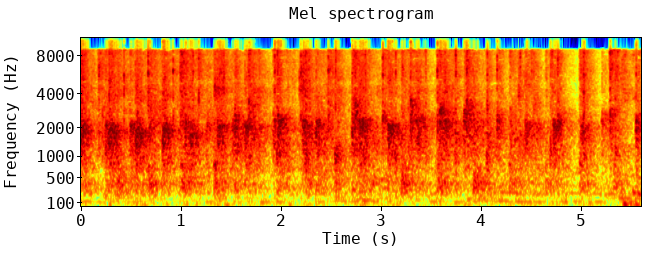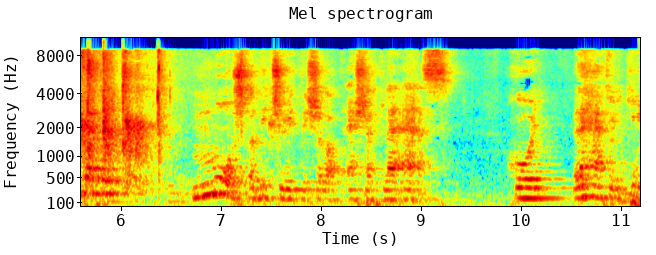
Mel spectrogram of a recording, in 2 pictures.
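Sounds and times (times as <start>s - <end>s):
audience applause: 0.0s - 6.5s
speech: 7.2s - 9.3s, 10.0s - 11.1s.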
